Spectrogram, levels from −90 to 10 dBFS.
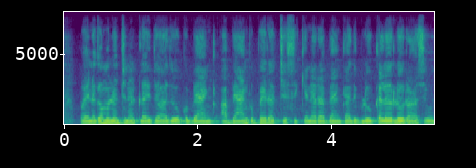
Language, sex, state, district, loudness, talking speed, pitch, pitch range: Telugu, male, Telangana, Komaram Bheem, -15 LUFS, 195 wpm, 155 Hz, 150-165 Hz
